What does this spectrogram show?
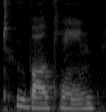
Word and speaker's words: Tubal-Cain: The third column in Reaper Society is Tubal-Cain, which, and this spelled, of course, this is supposed to be a U. It's Tubal-Cain.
